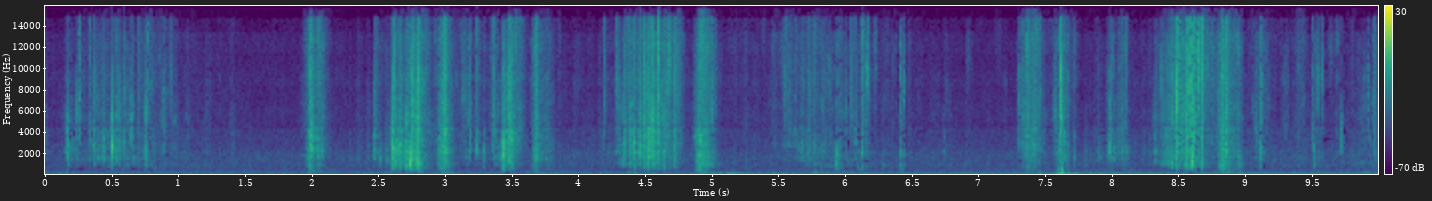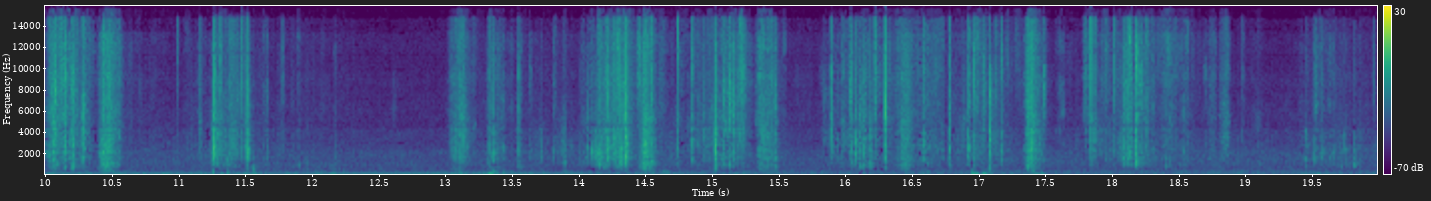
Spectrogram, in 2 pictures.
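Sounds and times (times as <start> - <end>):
slime crackling and popping: 0.0 - 1.2, 1.9 - 6.5, 7.2 - 12.0, 13.0 - 19.9.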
